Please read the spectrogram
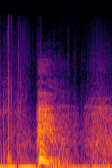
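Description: A man's short groan of pain, falling in pitch, about a second in, after a crash that hurt his neck, followed by heavy breathing close to the microphone. A short knock comes just at the start.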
